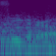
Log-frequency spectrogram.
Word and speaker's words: Figaro: No, it's definitely Figaro, I guess, but I will say Figaro a lot because when I was a kid, that's how I pronounced it.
